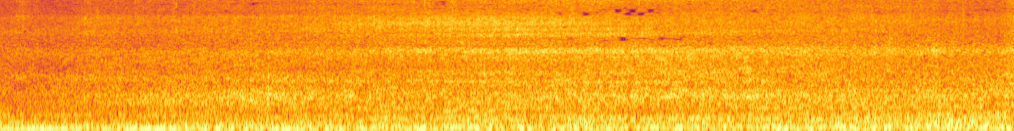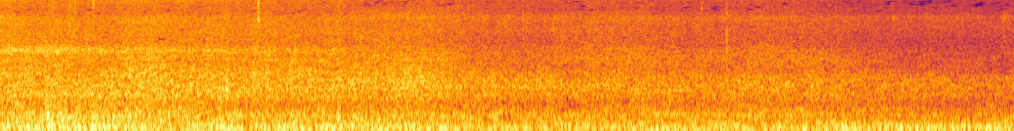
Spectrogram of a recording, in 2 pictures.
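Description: Wind rumbling on a phone microphone outdoors, with a steady hiss that is fuller in the middle and eases off near the end.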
